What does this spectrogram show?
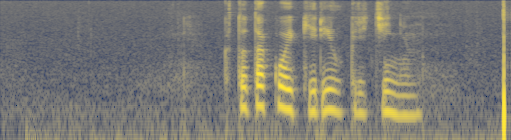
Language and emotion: Russian, neutral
